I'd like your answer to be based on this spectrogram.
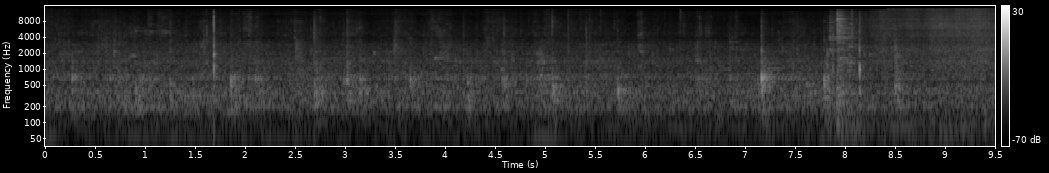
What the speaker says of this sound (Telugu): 1 కప్పు చక్కెర వేసి కలుపుకోవాలి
